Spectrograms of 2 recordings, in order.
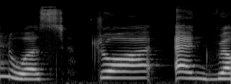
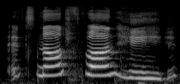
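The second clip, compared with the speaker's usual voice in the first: put-on higher, cross girl voice; a scared girl snapping back, pitched up; Beth upset; 6 semitones higher, 4 dB louder than usual. A narrator's reading. Beth to laughing Home, higher cross girl voice. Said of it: "said Beth".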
